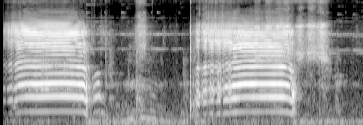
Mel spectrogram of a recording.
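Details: Barbari goat at a farm in Etawah, Uttar Pradesh, giving two loud, strongly harmonic bleats of about a second each, steady in pitch and then dropping at the end, with a brief quiet gap between them.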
